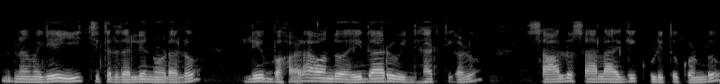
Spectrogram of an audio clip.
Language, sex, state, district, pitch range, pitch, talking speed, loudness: Kannada, male, Karnataka, Belgaum, 115-145 Hz, 125 Hz, 110 wpm, -26 LUFS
